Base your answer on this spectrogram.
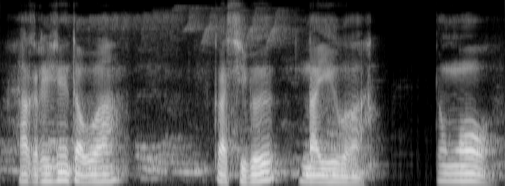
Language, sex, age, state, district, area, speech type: Bodo, male, 60+, Assam, Udalguri, rural, spontaneous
